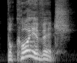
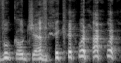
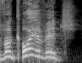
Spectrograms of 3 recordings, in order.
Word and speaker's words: Vukojevic: Oh boy, let me try it one more time. Vukojevic, right? Instead of Vukojevic. That's what I always say, Michael Vukojevic. It's Vukojevic. As my brain just gets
